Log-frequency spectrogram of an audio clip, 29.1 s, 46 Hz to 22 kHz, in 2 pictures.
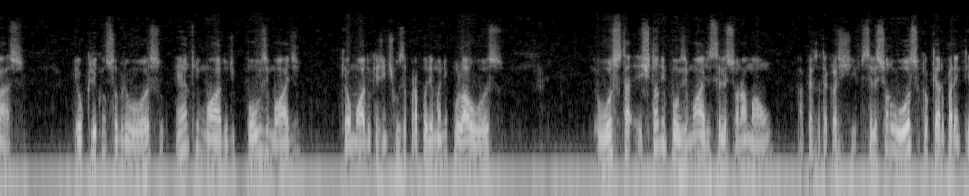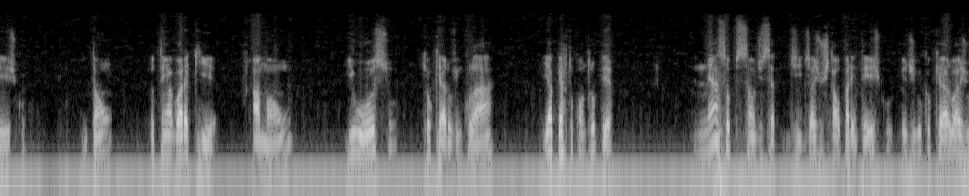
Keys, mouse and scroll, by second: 4.5 right click, 7.7 click, 8.7 click, 15.0 right click, 17.8 shift+right click, 28.0 ctrl+p.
